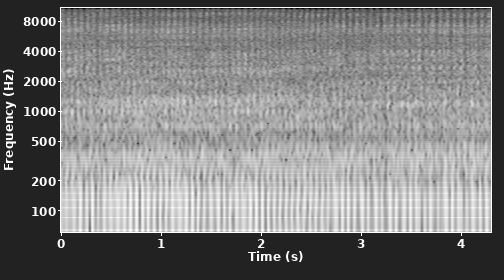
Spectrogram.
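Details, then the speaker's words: Sonic after valve repair for hard starting, poor idle and noise from a valve leak, worn parts replaced: starts easily, soft even putter at idle, quiet with no knocks or ticks; normal idle. "โอเคสตาร์ทติดง่ายครับเพื่อนหน้าชายเงียบ"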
